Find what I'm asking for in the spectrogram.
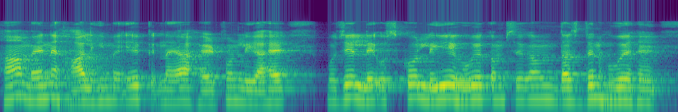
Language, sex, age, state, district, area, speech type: Hindi, male, 18-30, Rajasthan, Karauli, rural, spontaneous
